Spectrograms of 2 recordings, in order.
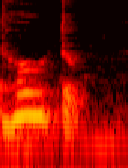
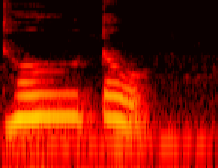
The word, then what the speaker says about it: ধৌত: অর্থাৎ দেখো এখানে রয়েছে ধৌত, ধৌত যখন আমরা উচ্চারণ করছি ধৌত, তয়ের শেষে একটা অকারন্ত শব্দ পাচ্ছি, তার মানে এখানে তয়ের সাথে সবসময় একটা অ যুক্ত থাকবে।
